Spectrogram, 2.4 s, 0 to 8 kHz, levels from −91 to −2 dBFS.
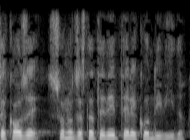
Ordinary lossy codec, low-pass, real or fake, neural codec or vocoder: none; 7.2 kHz; real; none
